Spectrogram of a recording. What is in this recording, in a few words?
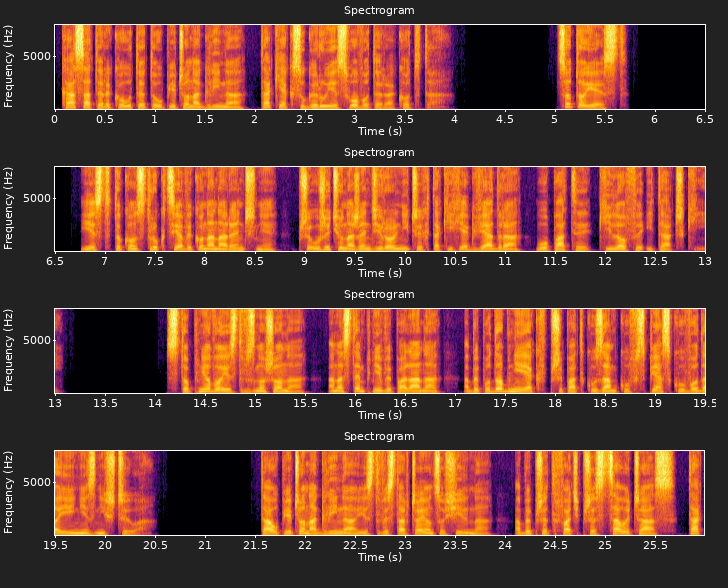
Polish; Casa Terracota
